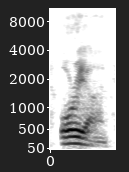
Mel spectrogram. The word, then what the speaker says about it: Orion: i just love that it's the spanish pronunciation of orion so we're going to go with it we're just going to start calling them oreon so it is going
